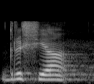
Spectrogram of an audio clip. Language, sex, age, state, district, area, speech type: Kannada, female, 18-30, Karnataka, Chikkaballapur, rural, read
